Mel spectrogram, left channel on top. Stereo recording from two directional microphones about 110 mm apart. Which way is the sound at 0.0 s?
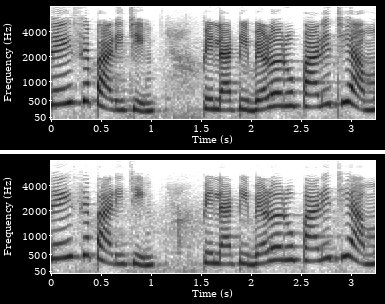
30° left (ahead or behind).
